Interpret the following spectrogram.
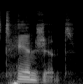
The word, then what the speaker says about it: tangent: And the third one, down below here, is referred to as tangent, as in a gent who has been in the sun for quite some time. Okay, so a tangent.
